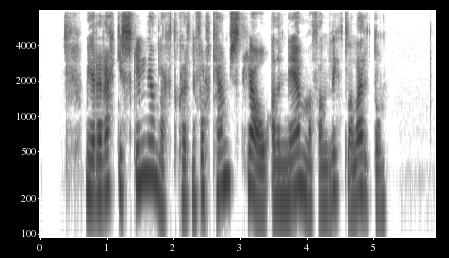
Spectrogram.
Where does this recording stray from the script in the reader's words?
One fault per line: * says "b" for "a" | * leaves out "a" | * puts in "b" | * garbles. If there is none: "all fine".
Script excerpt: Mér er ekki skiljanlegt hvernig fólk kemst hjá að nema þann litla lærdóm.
all fine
